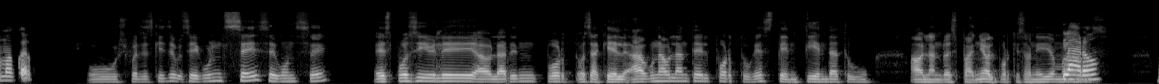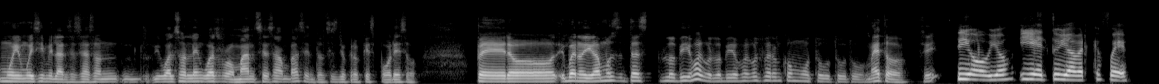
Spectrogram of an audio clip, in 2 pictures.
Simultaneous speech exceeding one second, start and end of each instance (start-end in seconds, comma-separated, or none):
none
